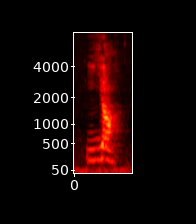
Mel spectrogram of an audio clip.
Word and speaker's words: ja: So the J in Finnish is pronounced y, as in the letter is called yi, and you pronounce it y.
